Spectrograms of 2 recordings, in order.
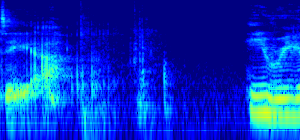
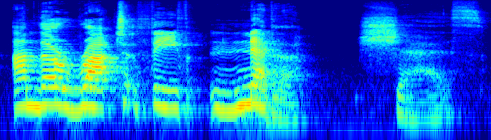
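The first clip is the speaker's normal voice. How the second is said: loud, booming highway rat; booming bandit rat; thundering rat; 10 dB louder than usual. Acted. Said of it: "who thundered".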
